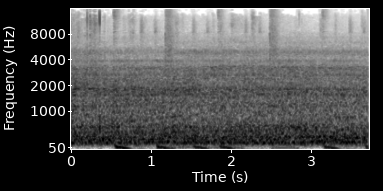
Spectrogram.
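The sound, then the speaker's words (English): A train passing, heard as a loud, continuous broad rumble with a regular pulse of low thuds about every half second throughout. “That's just the train. Choo choo! It might be going on for a while.”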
